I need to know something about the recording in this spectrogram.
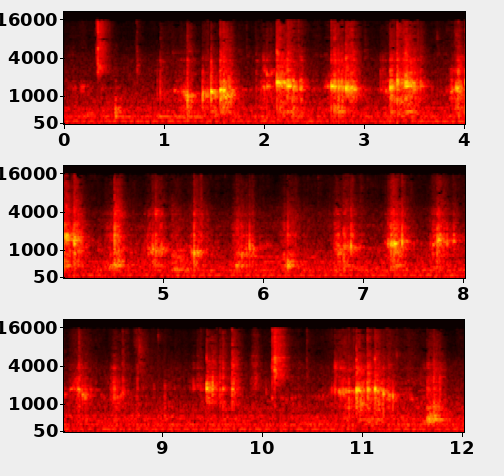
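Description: Close-miked crunching and chewing of a hard roasted clay lump: sharp, crackly bites about twice a second, with a brief lull shortly before the end.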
